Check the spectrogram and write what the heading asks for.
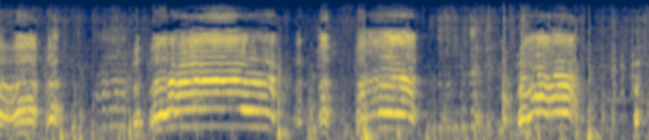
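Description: A small goat screaming: about four loud, long-drawn calls, the longest lasting about a second and a half near the middle, the others shorter.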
